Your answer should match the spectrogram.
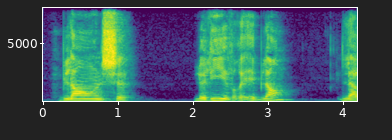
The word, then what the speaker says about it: blanche: سي أضفنا عليها آش وبالتالي صارت تلفظ blanche.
